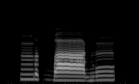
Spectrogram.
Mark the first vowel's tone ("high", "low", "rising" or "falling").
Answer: high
